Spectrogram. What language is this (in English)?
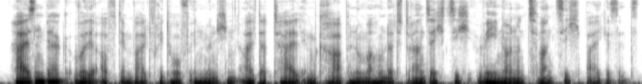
German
